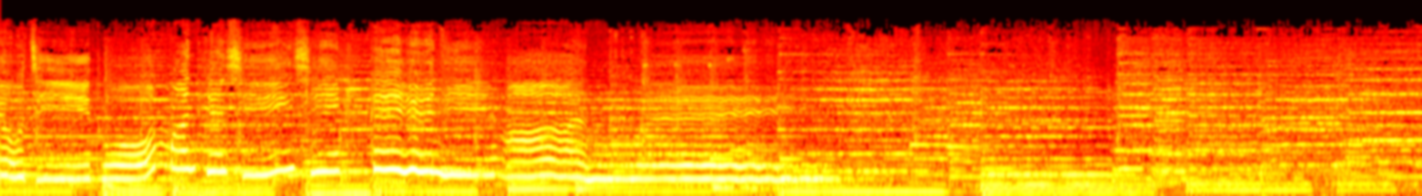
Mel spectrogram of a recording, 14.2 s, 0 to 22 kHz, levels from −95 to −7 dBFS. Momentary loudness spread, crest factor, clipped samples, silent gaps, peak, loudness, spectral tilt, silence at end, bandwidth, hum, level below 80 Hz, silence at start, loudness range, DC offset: 11 LU; 14 dB; under 0.1%; none; 0 dBFS; -15 LUFS; -4.5 dB/octave; 0 s; 15.5 kHz; none; -30 dBFS; 0 s; 9 LU; 0.1%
